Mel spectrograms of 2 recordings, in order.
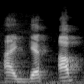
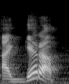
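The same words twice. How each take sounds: First: The words are separate with a clear t. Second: The words are linked with a quick d. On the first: The speaker calls it wrong. "Instead of saying" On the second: The speaker calls it right. "I got a linking here. And I use the flat D"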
